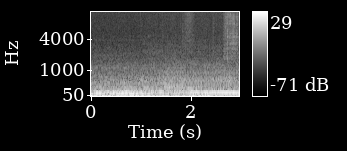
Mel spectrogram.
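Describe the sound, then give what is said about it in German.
The engine of a Suzuki S-Cross compact SUV with an automated manual gearbox drones steadily while accelerating, a deep continuous rumble whose pitch climbs slightly as it pulls harder. No voices are heard. “Also wenn man den Motor ein bisschen quält, dann kommt man auch auf Tempo.”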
